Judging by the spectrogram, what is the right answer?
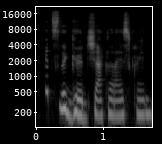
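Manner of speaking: ordinary delivery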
